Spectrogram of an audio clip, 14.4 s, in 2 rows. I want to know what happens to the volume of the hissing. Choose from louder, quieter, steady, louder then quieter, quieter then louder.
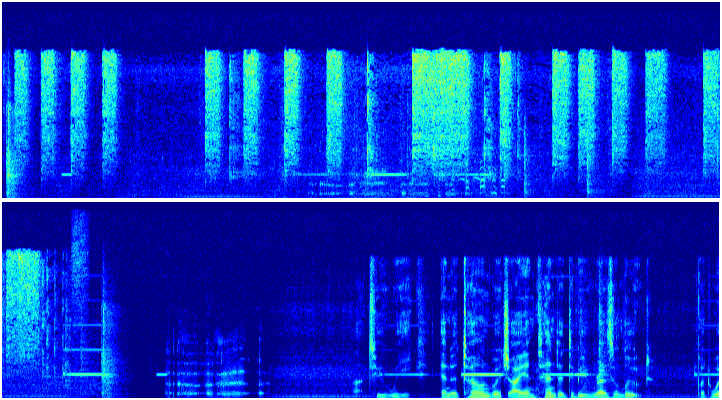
louder then quieter.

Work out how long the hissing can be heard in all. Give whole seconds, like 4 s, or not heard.
8 s.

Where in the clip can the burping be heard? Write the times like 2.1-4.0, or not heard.
3.0-5.0, 8.8-9.8.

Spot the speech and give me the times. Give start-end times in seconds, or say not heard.
10.7-14.3.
